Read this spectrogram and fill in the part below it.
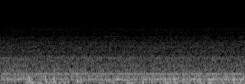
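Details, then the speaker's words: GE 6000 BTU window air conditioner, indoor fan switched from low and medium up to high speed: steady airy whoosh with a constant mid-pitched hum. Indoor fan is quite noisy on high. "You guys hear that? The indoor fan on this AC is quite noisy."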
